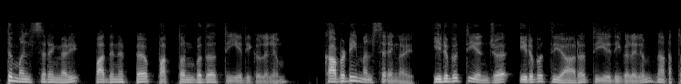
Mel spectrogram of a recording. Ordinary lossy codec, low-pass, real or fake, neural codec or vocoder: none; 7.2 kHz; fake; codec, 16 kHz, 0.5 kbps, X-Codec, WavLM features, trained on Multilingual LibriSpeech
